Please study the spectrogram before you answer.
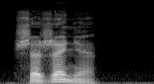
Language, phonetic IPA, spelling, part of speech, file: Polish, [ʃɛˈʒɛ̃ɲɛ], szerzenie, noun, Pl-szerzenie.ogg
